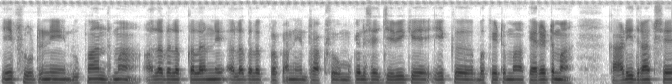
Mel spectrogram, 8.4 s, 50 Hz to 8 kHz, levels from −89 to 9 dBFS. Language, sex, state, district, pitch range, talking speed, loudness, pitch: Gujarati, male, Gujarat, Valsad, 110-115 Hz, 155 wpm, -18 LUFS, 115 Hz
